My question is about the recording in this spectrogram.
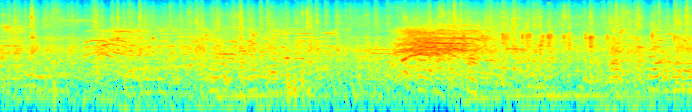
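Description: Footballers shouting across an outdoor pitch during an attack, then a loud burst of shouting about five seconds in as a goal is scored.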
